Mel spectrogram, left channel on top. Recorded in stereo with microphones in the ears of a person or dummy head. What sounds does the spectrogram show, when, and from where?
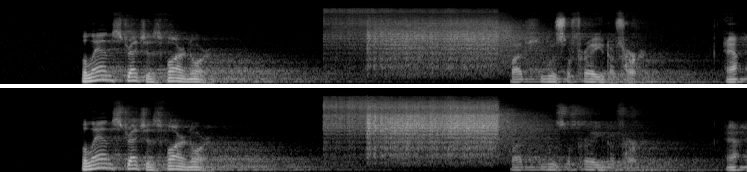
0.8 s a man speaking: 5° right (ahead or behind), 0.6 m
3.2 s keys jangling: 35° right (ahead or behind), 2.5 m
5.1 s a man speaking: 60° left (ahead or behind), 1.3 m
